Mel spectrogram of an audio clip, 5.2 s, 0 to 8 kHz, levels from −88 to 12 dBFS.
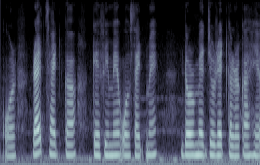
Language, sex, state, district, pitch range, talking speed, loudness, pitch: Hindi, female, Arunachal Pradesh, Papum Pare, 180-195 Hz, 175 wpm, -17 LUFS, 190 Hz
